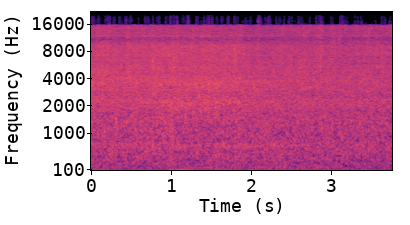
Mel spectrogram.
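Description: Steady rain falls at night in Bodeli, Chhota Udepur, Gujarat, a dense, even hiss that holds at a faint level throughout with no voices.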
